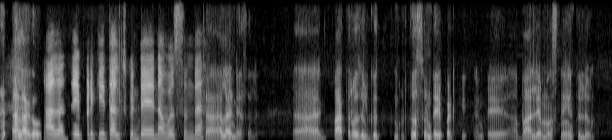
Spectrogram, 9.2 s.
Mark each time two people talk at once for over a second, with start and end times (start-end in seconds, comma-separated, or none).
none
